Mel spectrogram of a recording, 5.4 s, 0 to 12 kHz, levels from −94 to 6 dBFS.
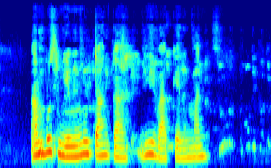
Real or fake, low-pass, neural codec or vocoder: real; 10.8 kHz; none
